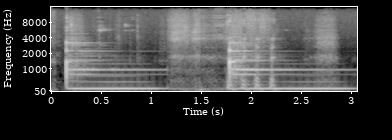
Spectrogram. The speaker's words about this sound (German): Ähm, oh, ich wollte gerade die Glocke reinholen. Achso, ja, dann los.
